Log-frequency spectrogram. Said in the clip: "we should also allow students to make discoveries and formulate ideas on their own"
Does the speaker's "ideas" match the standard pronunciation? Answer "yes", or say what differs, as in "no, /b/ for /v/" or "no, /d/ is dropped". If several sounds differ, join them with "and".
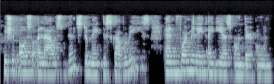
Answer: no, /s/ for /z/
